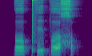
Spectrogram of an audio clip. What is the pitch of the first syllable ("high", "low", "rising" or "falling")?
low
